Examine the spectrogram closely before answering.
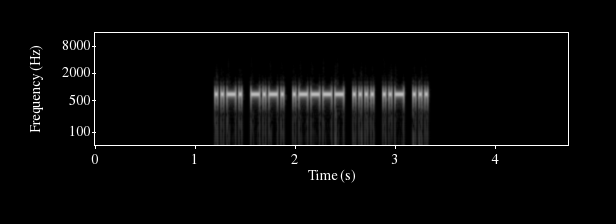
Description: Morse code, heard as a keyed tone, about 40 wpm, 700 Hz. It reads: FC1HUS
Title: DXCC-100 Call Signs - 6 Characters - 40wpm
